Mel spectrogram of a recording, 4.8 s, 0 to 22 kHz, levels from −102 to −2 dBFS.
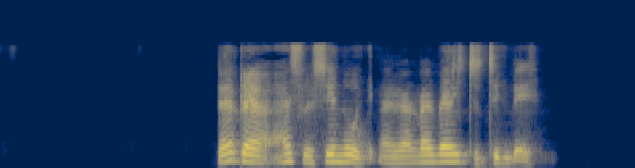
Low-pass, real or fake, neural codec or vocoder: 7.2 kHz; fake; codec, 16 kHz, 0.5 kbps, FreqCodec, larger model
